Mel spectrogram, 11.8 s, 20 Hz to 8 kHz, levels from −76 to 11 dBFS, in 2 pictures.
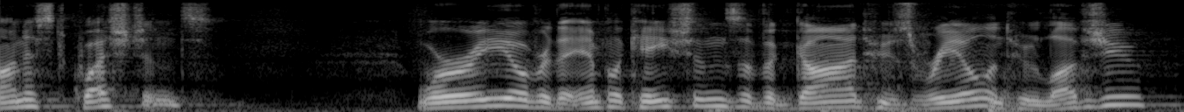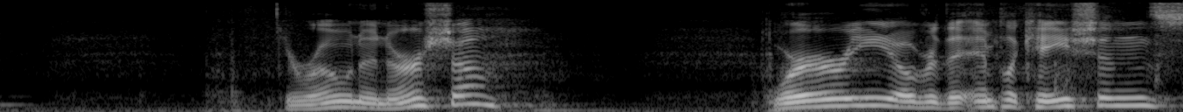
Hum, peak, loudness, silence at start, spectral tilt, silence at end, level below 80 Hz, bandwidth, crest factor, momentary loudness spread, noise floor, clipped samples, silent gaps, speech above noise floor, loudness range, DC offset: none; -2 dBFS; -20 LUFS; 0 s; -5.5 dB/octave; 0 s; -48 dBFS; 7.6 kHz; 18 dB; 12 LU; -55 dBFS; under 0.1%; none; 35 dB; 5 LU; under 0.1%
